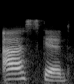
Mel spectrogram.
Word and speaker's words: asked: reading, yeah, I heard asked. For this word, you actually just make the T sound at the end.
